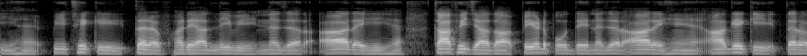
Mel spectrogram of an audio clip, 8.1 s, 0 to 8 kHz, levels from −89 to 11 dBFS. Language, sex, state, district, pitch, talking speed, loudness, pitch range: Hindi, male, Chhattisgarh, Sukma, 110 Hz, 170 wpm, -23 LUFS, 110-120 Hz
